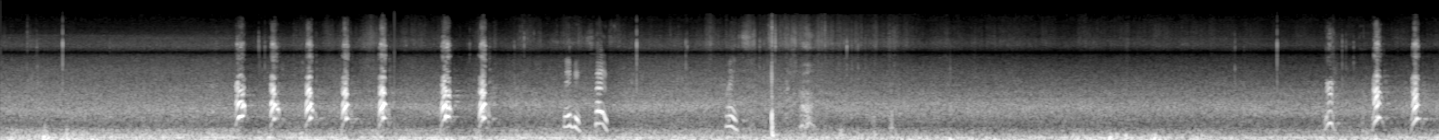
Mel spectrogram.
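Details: German Shepherds Sophy and Toby let out a quick run of sharp, ringing barks, then scattered fainter ones after a pause, with people talking in the background.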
